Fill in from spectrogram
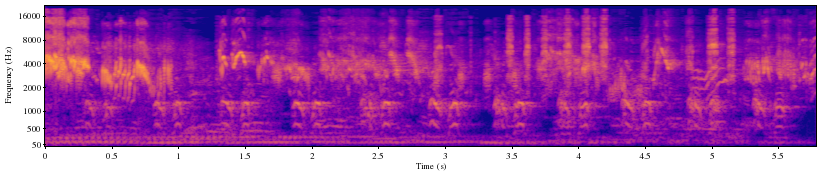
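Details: Irani Mashadi jhal skylark singing: a loud opening whistled phrase, then continuous softer twittering and buzzy chatter, over a steady low humming drone.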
